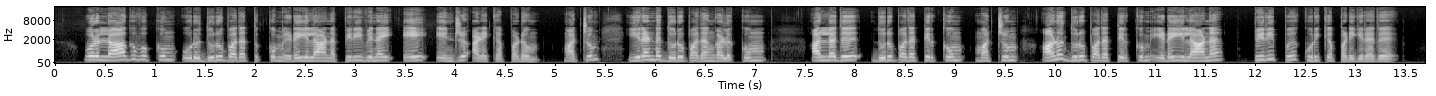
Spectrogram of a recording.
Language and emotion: Tamil, neutral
